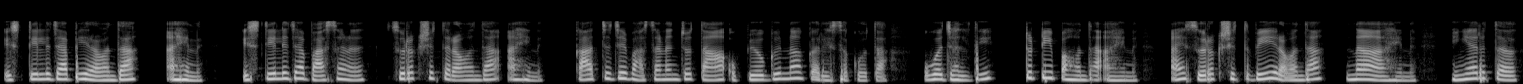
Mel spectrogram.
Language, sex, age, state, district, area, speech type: Sindhi, female, 18-30, Gujarat, Junagadh, rural, spontaneous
